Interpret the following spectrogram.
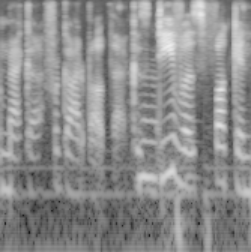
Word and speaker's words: D.Va: forgot about that cuz Diva's bait that's how you say it Diva yeah d.va yeah Diva you want to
